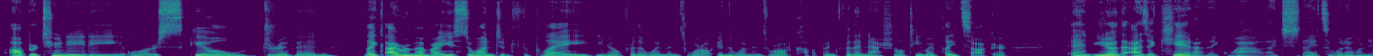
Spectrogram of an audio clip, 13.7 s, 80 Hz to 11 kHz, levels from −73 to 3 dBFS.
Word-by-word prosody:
opportunity 135 -3 +3
or 130 0 -6
skill-driven. 130 -2 -2 0.3
Like, 155 -2 +4
I - - +11
remember 155 -7 +6
I - - +5
used 140 -1 +2
to 150 - +1
wanted 130 -3 0
to - - -23
f 140 - -10
play, 125 -4 -1
you 140 - -3
know, 125 -5 -4
for 135 - -5
the 130 -1 -3
Women's 115 -3 -7
World - - -6
in 130 - -2
the 130 - -4
Women's 120 -2 -9
World 125 - -7
Cup, - - -18
and 125 - -5
for 130 - -4
the 125 0 -2
national 125 -1 -6
team - - -4
I - - -3
played - - -3
soccer. - - -6 0.6
And, 130 -1 +1
you 160 +3 +6
know, 150 -2 +8
tha 130 - +2
as 135 -1 +4
a 125 - 0
kid, 140 - +3
I'm 110 -1 -5
like, 115 +1 -16
"Wow, - - -7
that's 145 +1 -4
that's 145 0 -6
what 140 -2 -5
I 130 - -3
wanna 125 -2 -7
130 Hz, 205 wpm, -24 LUFS, 125-140 Hz, 0.6 s, I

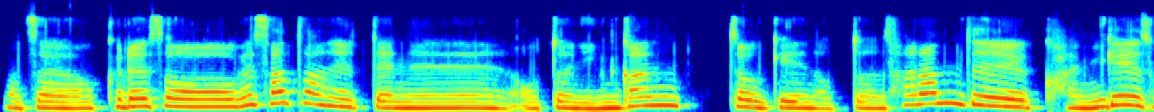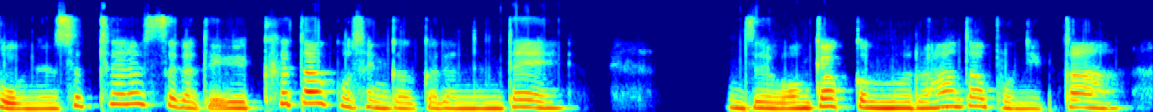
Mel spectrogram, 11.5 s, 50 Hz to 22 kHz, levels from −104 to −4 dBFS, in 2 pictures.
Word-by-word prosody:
맞아요. 215 -2 -1
그래서 260 -1 +2
회사 375 +5 0
다닐 295 - -1
때는 220 -2 +1
어떤 205 +1 -1
인간적인 235 -2 +1
어떤 205 +2 -4
사람들 325 - +1
관계에서 245 +6 +1
오는 195 0 +1
스트레스가 295 - -3
되게 215 +2 0
크다고 365 - -1
생각을 205 -3 -4
했는데 215 +2 -1 0.8
인제 215 -1 0
원격 210 +7 +2
근무를 215 -2 +3
하다 270 +2 -2
보니까 210 0 -4
225 Hz, 295 characters per minute, -26 LUFS, 210-275 Hz, 0.8 s, 근무를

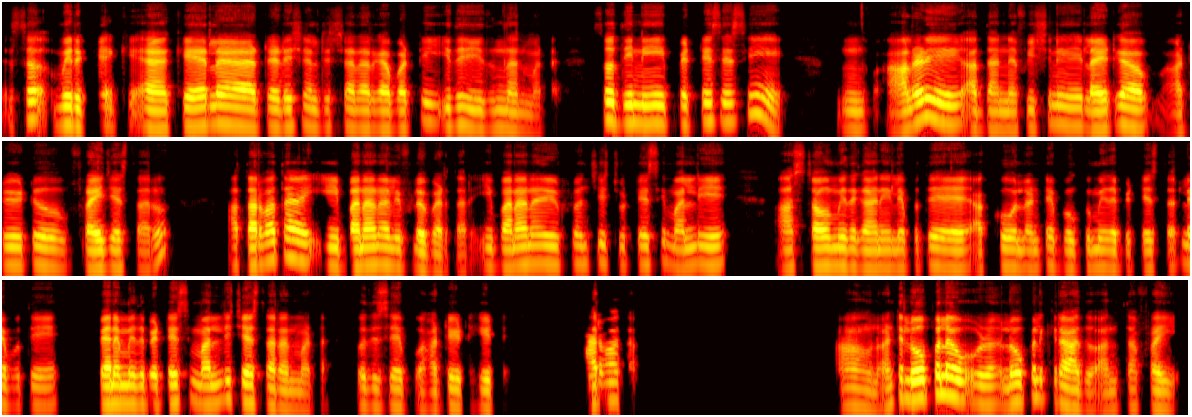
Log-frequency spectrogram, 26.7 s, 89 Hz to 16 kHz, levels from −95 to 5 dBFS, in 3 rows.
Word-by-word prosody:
So, 180 - +1 0.2
మీరు 150 -2 +4
కే - - -4
కే - - -14
ఆహ్, 125 0 +7
Kerala 145 +2 +4 0.3
traditional 135 0 -3
dish 130 - -16
అన్నారు. 130 -1 -2
గాబట్టి, 125 +7 -2 0.2
ఇది 145 +1 -4
ఇదుందన్నమాట. 120 -4 -9 0.4
సో, - - -2
దీన్ని 155 -1 +2 0.2
పెట్టేసేసి, 165 +7 -3 0.6
హ్మ్. 120 -1 -8 0.3
ఆల్రెడీ 180 +10 +6 0.3
ఆ - - +3
దాన్ని, 120 -1 -4
ఆ - - -29
ఫిష్‌‌ని 150 +4 -7 0.2
లైట్‌గా, 125 +4 +5 0.4
అటు, 140 +5 -9
ఇటు 140 +1 -3 0.3
ఫ్రై 120 -1 +6
జేస్తారు. 120 -2 -6 0.5
ఆ - - -4
తరువాత 160 +6 +4 0.3
ఈ - - 0
బనానా 135 +2 +6
లీఫ్‌లో 130 - 0
బెడతారు. 105 - -7
ఈ - - -6
బనానా 140 +3 +3
లీఫ్‌లో 145 +1 -6
నుంచి 145 +2 -11
చుట్టేసి. 140 +2 -9
మళ్ళీ 140 +2 -3 0.6
ఆ - - +1
స్టోవ్వు 135 +1 +3
మీద 130 -1 -1
గానీ, 120 0 0
లేపోతే 130 +2 -6 0.3
ఆ - - -2
కోల్ 130 -2 -3
అంటే 120 +2 -9
బొగ్గు 120 +1 -8
మీద 125 - -5
పెట్టేస్తారు. 120 +4 -10
లేకపోతే 135 0 -8 0.5
పెనెం 140 +1 +7
మీద 140 - -1
పెట్టేసి. 145 +1 -1
మళ్ళీ 155 +5 -2
చేస్తారన్నమాట. 120 -7 0 0.3
కొద్దిసేపు 125 -1 -8
అటు 125 - -5
ఇటు 115 - -28
హిట్. 115 - -6 0.6
తరవాత 155 +3 0 1.7
అవును. 120 -4 -6
అంటే 140 +7 -2
లోపల 180 +4 +8 0.2
ఉ - - -4 0.3
లోపలికి 170 +3 0
రాదు. 120 -4 +3
అంత 110 +2 -14 0.2
ఫ్రై. 115 -2 0
135 Hz, 155 wpm, -26 LUFS, 125-145 Hz, 1.7 s, లోపల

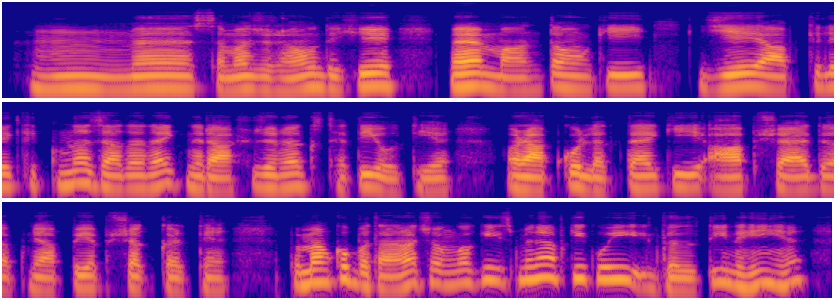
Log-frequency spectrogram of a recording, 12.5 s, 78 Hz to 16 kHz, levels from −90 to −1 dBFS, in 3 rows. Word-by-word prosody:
हुँ, 140 - -6 0.4
मैं 135 0 +2
समझ 130 0 -2
रहा 120 -1 -3
हूँ। 140 +2 +1
देखिए 150 +4 +2 0.3
मैं 155 +1 +11
मानता 125 0 -2
हूँ 135 -2 -2
कि 140 +2 -1 0.3
ये 140 +3 +2
आपके 135 +1 +1
लिए 145 0 -1
कितना 165 +4 -4
ज़्यादा 140 -3 0
ना - - +2
एक 170 0 -4
निराशाजनक 140 +4 0
स्थिति 145 +4 -3
होती 115 -2 -5
है 120 - -4 0.3
और 130 - +5
आपको 125 +5 +5
लगता 120 0 -3
है 135 - +1
कि 145 +1 -3
आप 125 0 +2
शायद 125 -1 +1
अपने 125 -1 -4
आप 120 - -1
पे - - -2
ही 140 - +2
अब - - -19
शक 130 -3 -3
करते 120 -1 -6
हैं। 120 - -7 0.3
तो 160 - -5
मैं 190 +2 +6
आपको 225 +4 +2
बताना 140 -5 +1
चाहूँगा 180 0 -4
कि 215 +3 -3
इसमें 215 +3 -3
ना 245 - +6
आपकी 235 -1 +1
कोई 220 0 +1 0.2
गलती 120 +11 -3
नहीं 160 +3 -1
है। 200 - -5
140 Hz, 235 wpm, -25 LUFS, 125-155 Hz, 0.4 s, मैं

